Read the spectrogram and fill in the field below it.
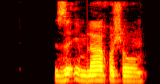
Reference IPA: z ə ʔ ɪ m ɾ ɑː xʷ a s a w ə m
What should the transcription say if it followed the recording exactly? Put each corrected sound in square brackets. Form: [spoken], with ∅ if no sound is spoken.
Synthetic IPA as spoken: z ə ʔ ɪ m [l] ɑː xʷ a [ʂ] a w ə m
